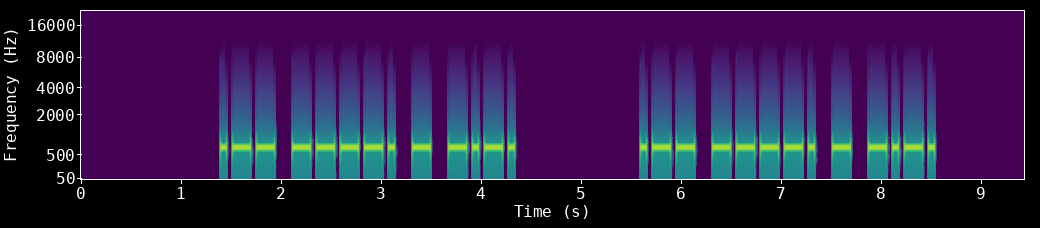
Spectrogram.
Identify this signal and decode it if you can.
Morse code, heard as a keyed tone, about 21 wpm, 700 Hz. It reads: W9TC W9TC
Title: USA Call Signs - 4 Characters - Repeated 2x - 20wpm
